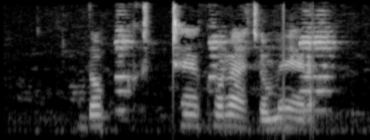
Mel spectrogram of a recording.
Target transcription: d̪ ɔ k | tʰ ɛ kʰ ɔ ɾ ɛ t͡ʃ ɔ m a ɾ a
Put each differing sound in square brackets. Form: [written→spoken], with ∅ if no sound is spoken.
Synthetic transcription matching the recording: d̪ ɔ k | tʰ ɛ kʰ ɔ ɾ [ɛ→a] t͡ʃ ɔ m [a→ɛ] ɾ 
